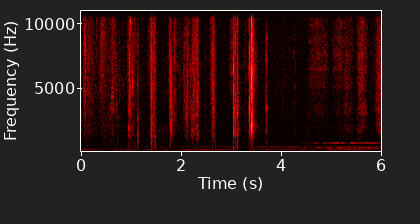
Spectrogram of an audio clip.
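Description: Playing cards are shuffled and flicked by hand, close by.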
